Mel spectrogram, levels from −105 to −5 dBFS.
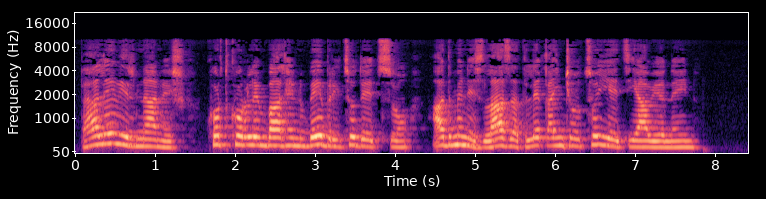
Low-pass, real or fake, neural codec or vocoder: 9.9 kHz; real; none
